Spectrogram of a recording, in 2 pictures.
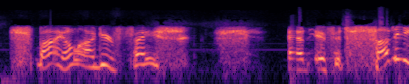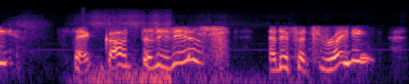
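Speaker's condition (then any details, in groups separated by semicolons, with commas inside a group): Parkinson's disease; age 90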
